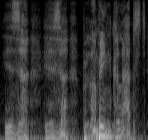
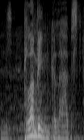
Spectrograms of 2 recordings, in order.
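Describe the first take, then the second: First: Stammering professor voice, rising on the punchline; hesitate, then burst out the punchline in a put-on voice; Kubler impression. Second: Said in the usual way. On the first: Retelling the professor's answer about a sick friend, halting imitation. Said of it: "gotta get my Kubler voice back".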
